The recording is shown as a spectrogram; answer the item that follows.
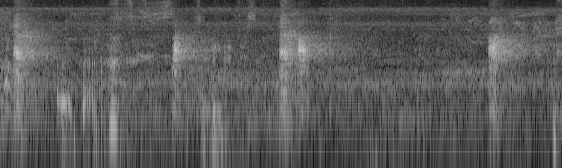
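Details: Dholes in Nagarahole National Park, going after a tiger, utter clear high whistles, some in quick pairs, spaced a second or two apart, with faint low murmurs and rustles in the background.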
